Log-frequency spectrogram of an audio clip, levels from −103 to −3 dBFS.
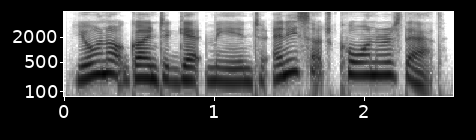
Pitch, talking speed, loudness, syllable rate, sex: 215 Hz, 275 wpm, -18 LUFS, 6.5 syllables/s, female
